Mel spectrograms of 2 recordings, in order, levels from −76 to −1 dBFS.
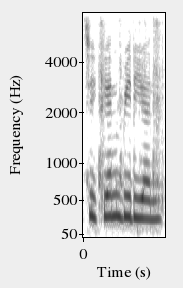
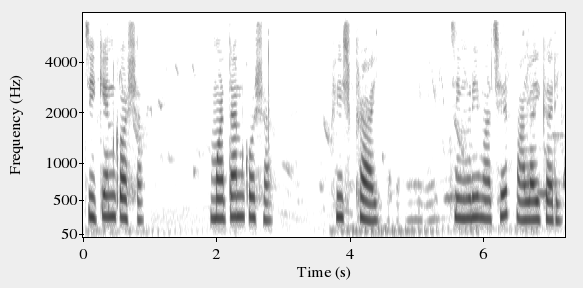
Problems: constant background noise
